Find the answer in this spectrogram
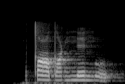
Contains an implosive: no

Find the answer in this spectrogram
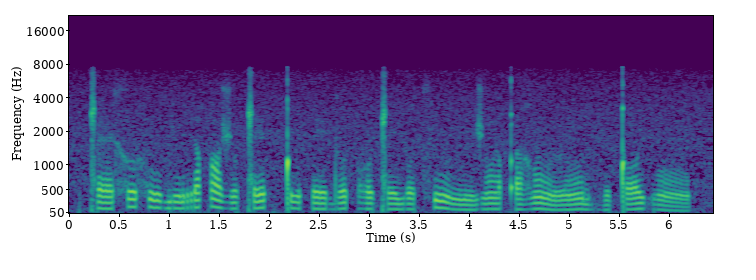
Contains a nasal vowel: yes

